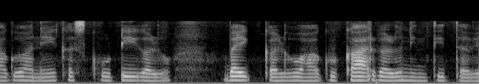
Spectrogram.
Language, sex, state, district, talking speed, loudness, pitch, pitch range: Kannada, female, Karnataka, Koppal, 115 wpm, -20 LUFS, 180 Hz, 170-185 Hz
